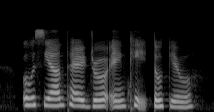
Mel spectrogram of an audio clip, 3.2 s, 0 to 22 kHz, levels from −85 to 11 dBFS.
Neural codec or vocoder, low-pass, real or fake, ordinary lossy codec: codec, 16 kHz, 1 kbps, X-Codec, HuBERT features, trained on balanced general audio; 7.2 kHz; fake; none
